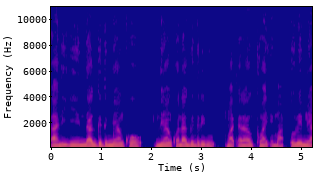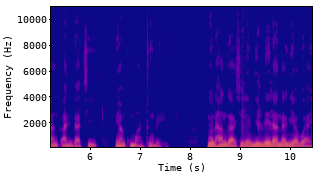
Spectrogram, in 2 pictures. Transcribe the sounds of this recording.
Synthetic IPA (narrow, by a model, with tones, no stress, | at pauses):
a˨ni˨ɡi˦na˦ɡə˨dmi˦ja˦nkʰo˦ | mi˦ja˦ŋko˨na˦ɡə˨dɾi˦du˨ | ma˨da˨ɾa˦ku˨ma˨ʔḭ˨ma˨ɗo˨ɾo˦mi˨ja̰˦ŋ˦ka̰˨ni˨da˨t͡ʃi˦ | mi˦ja˦n˦ku˦ma˨n˨tu˦nɾe˨hi˨ | no˨lɦa˦ŋɡa̰˨ʃi˦ɡa˨ni˦n˦le˦da˦na˦ɡja˨ɡwa˨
